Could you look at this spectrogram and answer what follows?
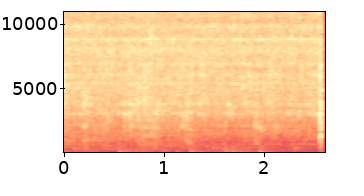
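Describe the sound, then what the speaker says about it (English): Water pours steadily into a cooking pot of birria seasoning and beef, a continuous splashing rush close by with a small clunk at the end and no talking. "and then add the water in there,"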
